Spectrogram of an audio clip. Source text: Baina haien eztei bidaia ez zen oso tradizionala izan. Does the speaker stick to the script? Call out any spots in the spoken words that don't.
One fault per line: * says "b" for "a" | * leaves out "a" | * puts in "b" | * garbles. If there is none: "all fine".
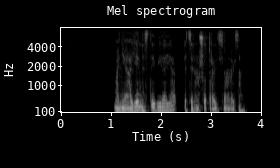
all fine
